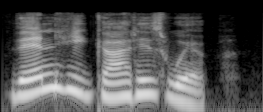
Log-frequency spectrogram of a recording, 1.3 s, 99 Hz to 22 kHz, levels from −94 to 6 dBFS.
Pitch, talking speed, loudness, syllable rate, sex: 230 Hz, 230 wpm, -15 LUFS, 5.1 syllables/s, female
